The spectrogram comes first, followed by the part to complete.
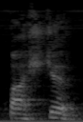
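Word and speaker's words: Pasteur: जिनका नाम था लुई पाश्चर। इसमें लुई में एस साइलेंट है, लुई पाश्चर ने, और यहां पे टी ई इनका प्रोनाउंसिएशन क्या होता है, CH।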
